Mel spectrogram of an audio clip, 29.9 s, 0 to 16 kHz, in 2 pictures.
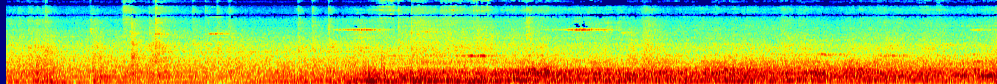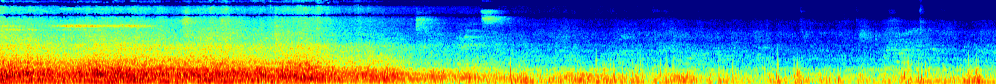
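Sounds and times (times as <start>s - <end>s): train wheels rumbling on rail: 0.1s - 29.9s
high wheel squeals: 4.9s - 7.6s.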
